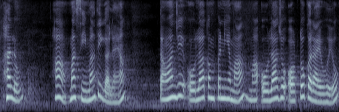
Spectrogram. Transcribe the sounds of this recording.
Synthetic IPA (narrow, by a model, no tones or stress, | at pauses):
hɛlo | hãːmãːsiːmat̪ʰiɠaːl̤aːjã | t̪ɐʋ̤ãd͡ʑeːʔɔːlakɐ̃mpənijəmãmãʔɔːlad͡ʑoːʔɔːʈokɐɾaːjoɦʊjoː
